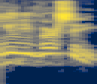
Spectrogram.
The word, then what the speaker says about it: university: We say a university although it starts with u but we don't say we don't say an university is wrong. Why? Because it's not a vowel in the first place. It's a consonant.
